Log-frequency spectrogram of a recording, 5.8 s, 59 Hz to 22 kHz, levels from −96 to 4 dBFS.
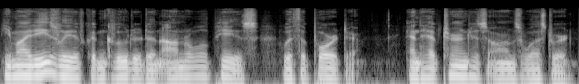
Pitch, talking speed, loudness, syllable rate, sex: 90 Hz, 175 wpm, -17 LUFS, 5.6 syllables/s, male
